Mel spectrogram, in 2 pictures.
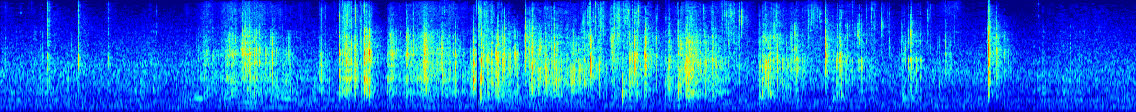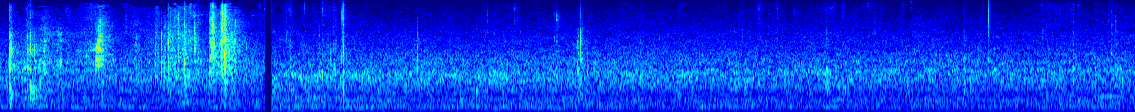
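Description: Roasted peanuts poured from a plastic plate into a plastic bowl, a dense clattering rattle of nuts hitting the bowl for several seconds, thinning to a few stray clicks as the last ones drop.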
